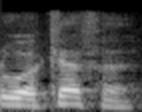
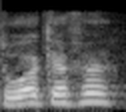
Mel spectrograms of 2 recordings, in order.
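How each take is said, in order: First: The word is said fully, without rushing the vowels. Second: The word is said hurriedly, with clipped vowels. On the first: The speaker calls it right. "قول وكفى" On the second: The speaker calls it wrong. "لكن لو قلت وكفى اتغير طبعا المعنى"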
